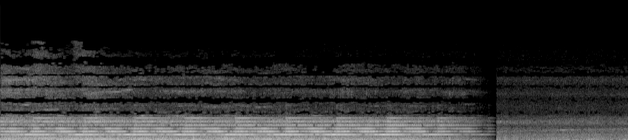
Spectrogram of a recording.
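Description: Coaster commuter train rumbling past, with a steady high tone held over the rumble. Both cut off abruptly about five seconds in, leaving a quieter background.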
